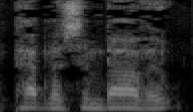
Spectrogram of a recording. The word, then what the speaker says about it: Padmasambhava: Michael Armstrong was a producer I knew, and I sat next to Bowie, and he said, by the way, you're pronouncing Padmasambhava correctly.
